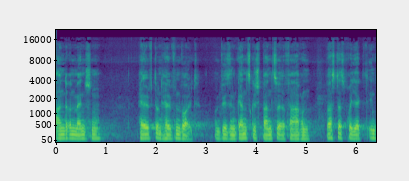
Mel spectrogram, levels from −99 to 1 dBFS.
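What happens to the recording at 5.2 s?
Nothing goes wrong at 5.2 s; the audio plays through that moment intact.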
